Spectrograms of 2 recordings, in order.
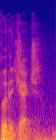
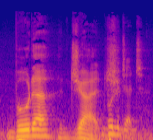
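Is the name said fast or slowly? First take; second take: fast; slowly. First: The name is said quickly as one word. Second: The name is said slowly, syllable by syllable.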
